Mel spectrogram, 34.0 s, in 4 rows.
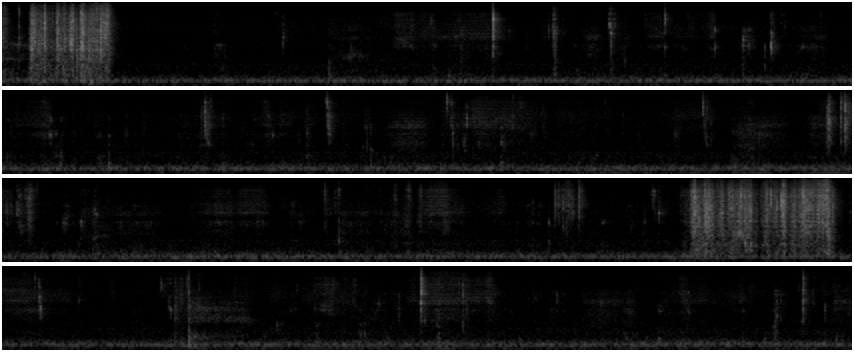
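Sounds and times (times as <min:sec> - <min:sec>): person chewing food: 0:04.0 - 0:14.0, 0:28.3 - 0:34.0.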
